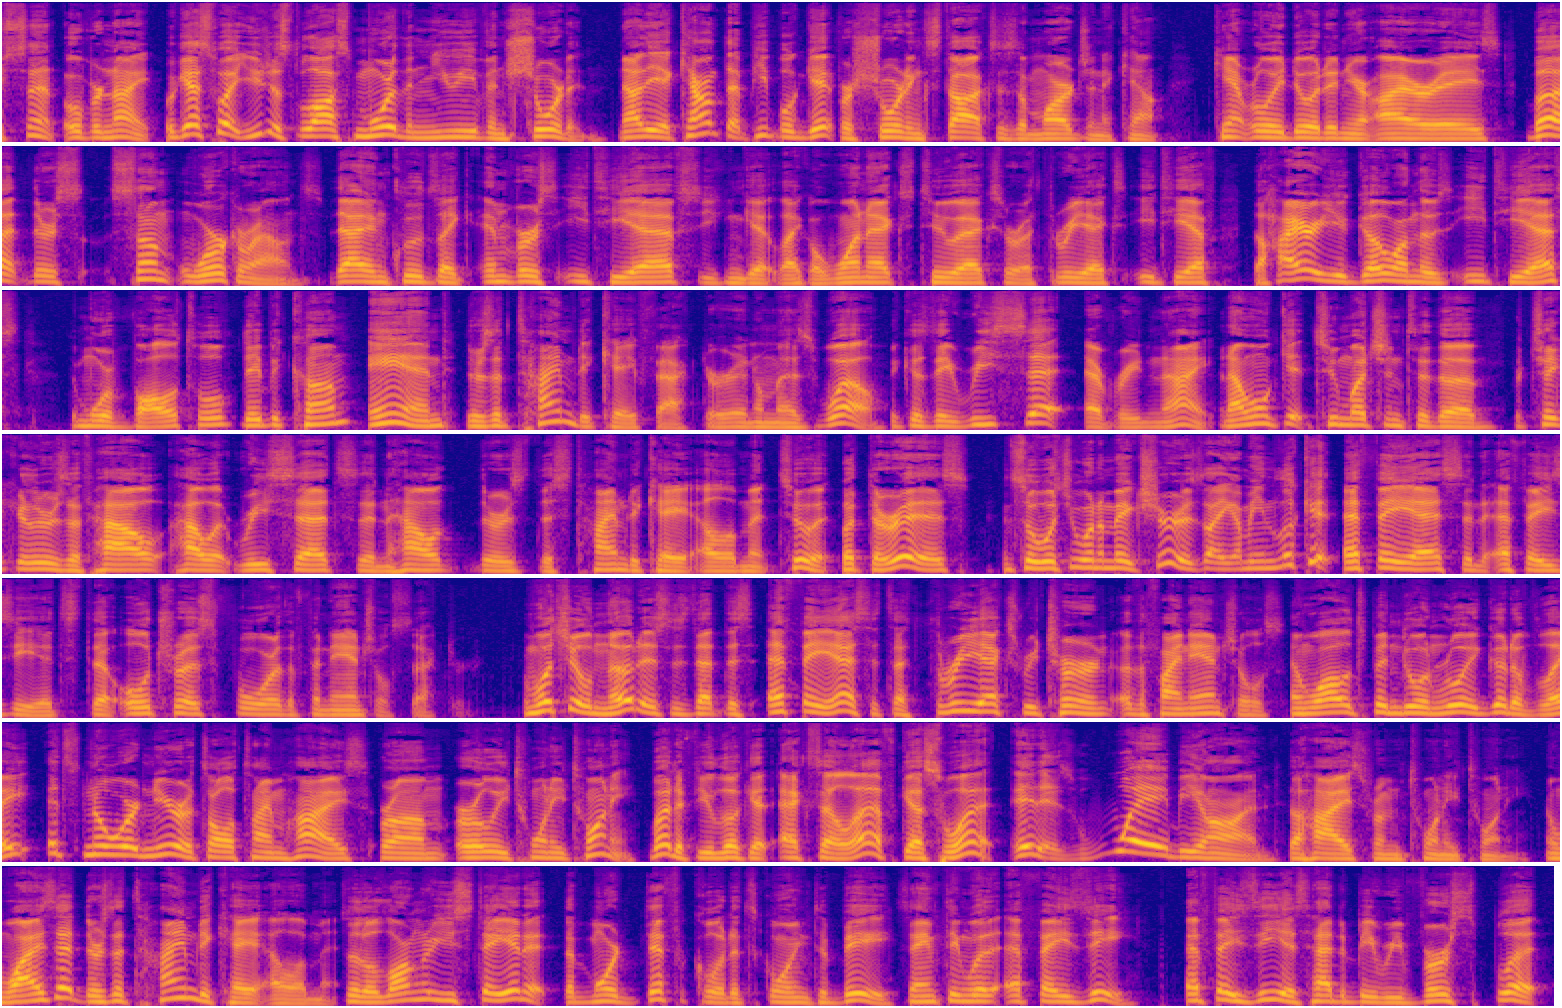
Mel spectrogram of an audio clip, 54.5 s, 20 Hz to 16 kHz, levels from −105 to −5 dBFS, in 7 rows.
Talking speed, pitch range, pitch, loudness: 235 wpm, 125-170 Hz, 145 Hz, -24 LUFS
